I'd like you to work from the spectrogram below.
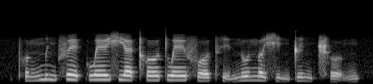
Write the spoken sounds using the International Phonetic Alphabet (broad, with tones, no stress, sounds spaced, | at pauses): pʰ ʊ˧˥ ŋ m i˥˧ ŋ f e˥˩ ɪ̯ k w e˥ ɪ̯ ɕ j ɛ˥˩ kʰ o˥ ʊ̯ t̪ w e˥ ɪ̯ f o˧˥ ʊ̯ t̪ʰ ḭ˨˩ n̪ u˥ n̪ ɤ˥˩ ɕ ḭ˨˩ ŋ t̪ i˥˩ ŋ ʈ͡ʂʰ ʊ̰˨˩˦ ŋ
